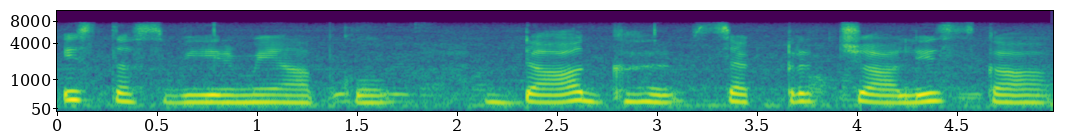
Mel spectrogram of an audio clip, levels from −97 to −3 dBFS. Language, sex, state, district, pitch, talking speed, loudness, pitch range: Hindi, female, Chandigarh, Chandigarh, 205 Hz, 120 wpm, -15 LUFS, 200-225 Hz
